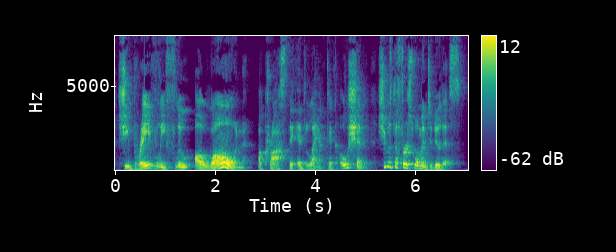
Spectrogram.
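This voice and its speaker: Unhurried and encouraging, a teacher conducts a children's reading lesson, with a voice that jumps up and down in pitch as he reads aloud and explains. His talk is lively, and the room has a noticeable echo.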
